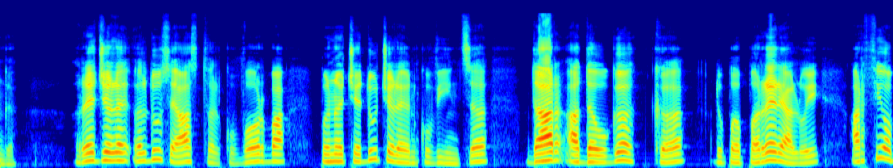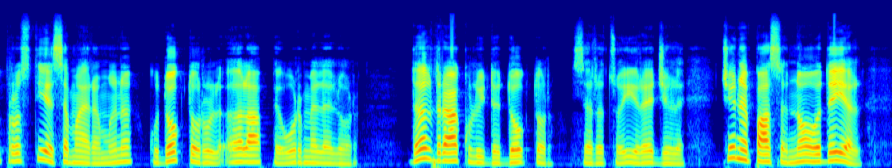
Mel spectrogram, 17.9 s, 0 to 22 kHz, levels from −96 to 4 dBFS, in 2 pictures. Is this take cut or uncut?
uncut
